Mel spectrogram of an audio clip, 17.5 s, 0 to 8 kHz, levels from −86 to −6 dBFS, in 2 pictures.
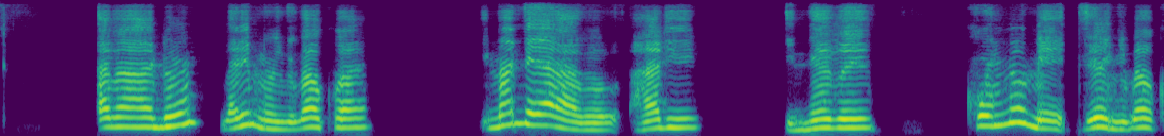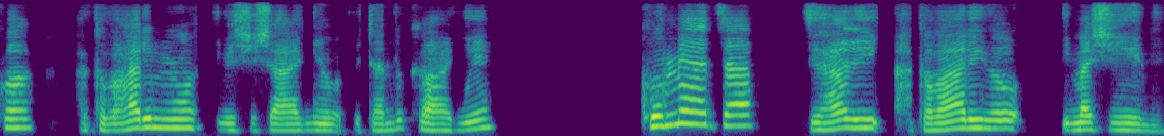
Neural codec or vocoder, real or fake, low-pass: codec, 24 kHz, 1 kbps, SNAC; fake; 7.2 kHz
